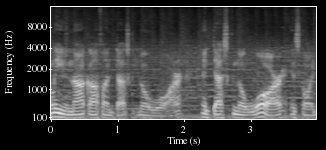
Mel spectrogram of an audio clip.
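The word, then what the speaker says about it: Dusknoir: So interesting the the pronunciation pronun pronunciation of that Pokemon name because I used to call it Duskanor. Um, but you know, Dusk Noir, that's pretty interesting.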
